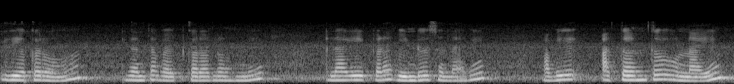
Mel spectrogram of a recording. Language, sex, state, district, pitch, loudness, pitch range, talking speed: Telugu, female, Telangana, Mahabubabad, 205 Hz, -17 LUFS, 190-230 Hz, 120 wpm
